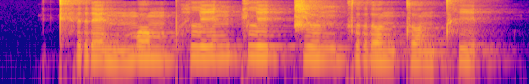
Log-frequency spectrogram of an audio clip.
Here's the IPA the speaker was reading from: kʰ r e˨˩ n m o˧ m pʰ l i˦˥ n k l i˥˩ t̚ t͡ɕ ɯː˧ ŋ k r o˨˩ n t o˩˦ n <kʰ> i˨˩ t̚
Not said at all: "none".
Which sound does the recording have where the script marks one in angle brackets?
tʰ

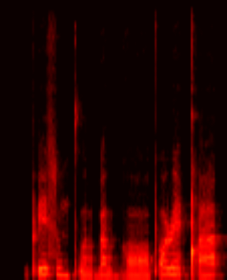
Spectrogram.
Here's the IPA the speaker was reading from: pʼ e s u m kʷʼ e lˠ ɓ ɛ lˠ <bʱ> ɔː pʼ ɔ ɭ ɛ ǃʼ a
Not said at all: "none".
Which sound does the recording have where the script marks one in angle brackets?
bʱ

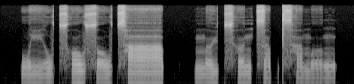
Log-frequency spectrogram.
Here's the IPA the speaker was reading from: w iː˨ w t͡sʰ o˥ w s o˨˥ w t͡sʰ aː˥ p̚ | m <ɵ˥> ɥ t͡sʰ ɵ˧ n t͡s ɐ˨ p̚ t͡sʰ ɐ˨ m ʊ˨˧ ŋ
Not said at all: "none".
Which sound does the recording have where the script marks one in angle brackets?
ɵ˨˥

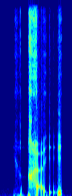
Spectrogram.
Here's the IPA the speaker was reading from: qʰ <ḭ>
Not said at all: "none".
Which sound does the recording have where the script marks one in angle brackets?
ḭ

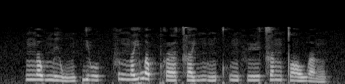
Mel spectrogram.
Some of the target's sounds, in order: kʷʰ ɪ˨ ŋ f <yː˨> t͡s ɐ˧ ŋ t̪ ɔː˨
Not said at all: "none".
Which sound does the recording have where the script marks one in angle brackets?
yː˨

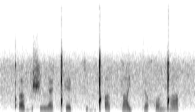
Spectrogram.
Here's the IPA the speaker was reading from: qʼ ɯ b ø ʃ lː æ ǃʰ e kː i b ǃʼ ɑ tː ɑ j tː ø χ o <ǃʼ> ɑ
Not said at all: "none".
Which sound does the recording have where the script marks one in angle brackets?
ŋ͡ǃ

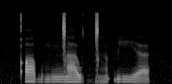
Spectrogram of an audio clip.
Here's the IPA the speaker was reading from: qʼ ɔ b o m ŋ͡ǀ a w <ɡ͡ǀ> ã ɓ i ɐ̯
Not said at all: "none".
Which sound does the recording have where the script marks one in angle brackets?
ɡ͡ǀ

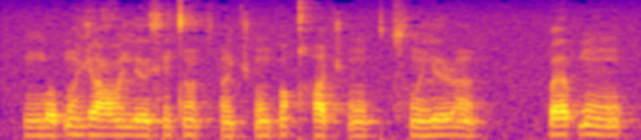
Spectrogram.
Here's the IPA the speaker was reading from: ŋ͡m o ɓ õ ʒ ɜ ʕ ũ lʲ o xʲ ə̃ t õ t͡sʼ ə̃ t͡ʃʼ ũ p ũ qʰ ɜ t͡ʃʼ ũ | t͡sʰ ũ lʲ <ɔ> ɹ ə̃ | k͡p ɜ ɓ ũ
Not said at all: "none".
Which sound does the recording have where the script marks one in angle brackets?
o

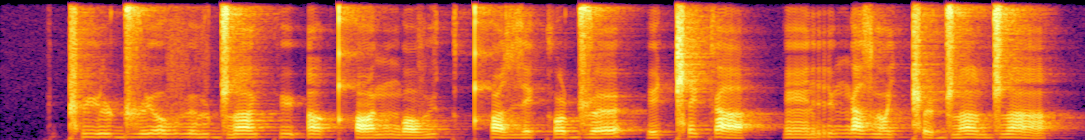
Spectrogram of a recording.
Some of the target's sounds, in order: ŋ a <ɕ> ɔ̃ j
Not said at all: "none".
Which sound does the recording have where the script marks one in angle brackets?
z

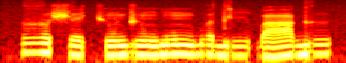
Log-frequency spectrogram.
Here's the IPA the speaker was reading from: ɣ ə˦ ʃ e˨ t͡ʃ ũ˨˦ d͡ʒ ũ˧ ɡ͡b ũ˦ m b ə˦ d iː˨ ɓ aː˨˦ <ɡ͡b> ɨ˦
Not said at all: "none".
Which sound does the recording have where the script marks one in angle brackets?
ɡ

